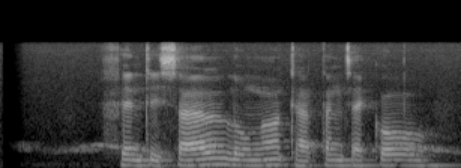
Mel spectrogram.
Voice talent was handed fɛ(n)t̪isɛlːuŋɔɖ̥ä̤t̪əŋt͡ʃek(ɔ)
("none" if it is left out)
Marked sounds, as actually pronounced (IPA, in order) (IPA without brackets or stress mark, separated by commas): n, o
